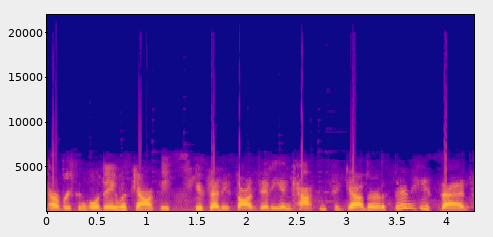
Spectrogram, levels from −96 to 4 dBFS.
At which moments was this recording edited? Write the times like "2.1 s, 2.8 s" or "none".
3.4 s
